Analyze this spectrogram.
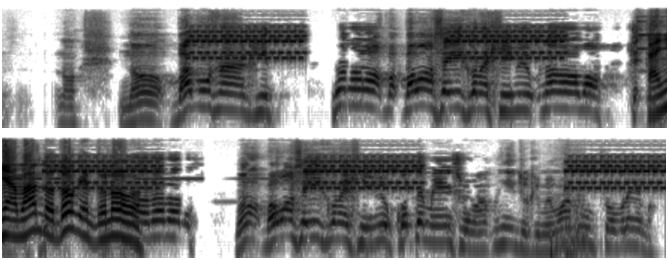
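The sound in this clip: A telephone ringtone for an incoming call: a bright, high-pitched ringing pattern repeats several times over a loud, warbling, voice-like melody.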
